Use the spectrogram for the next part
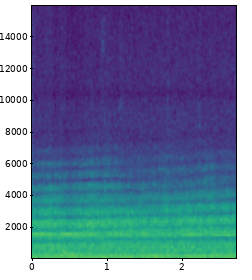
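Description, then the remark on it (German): A helicopter drones steadily overhead, a loud, constant engine roar with a low churning rotor rumble that fills the whole stretch without easing off. “Lassen den Hubschrauber kurz ab.”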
